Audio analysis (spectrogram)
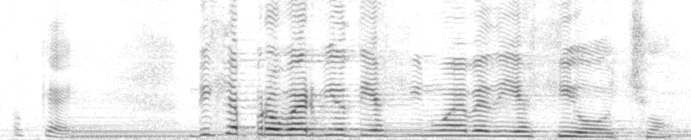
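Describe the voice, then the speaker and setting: A woman pastor with a Costa Rican accent, preaching a sermon in a church with impassioned, emphatic delivery that swells to loud peaks. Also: sits high, takes it slowly. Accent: Costa Rican Spanish. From Costa Rica. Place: church hall. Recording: reverberant church hall with music.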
